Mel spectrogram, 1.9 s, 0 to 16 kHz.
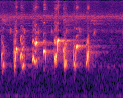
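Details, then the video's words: A wild bird, one of a family come together, gives a loud, close, rapid phrase of tumbling chirps and short whistles, roughly ten notes in just over a second. "เสียงนกดอกแตงEp.19 นกป่ามาทั้งครอบครัว!!!"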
